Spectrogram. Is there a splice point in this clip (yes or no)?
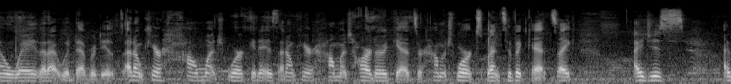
no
